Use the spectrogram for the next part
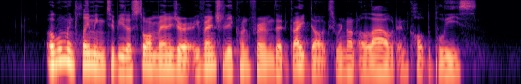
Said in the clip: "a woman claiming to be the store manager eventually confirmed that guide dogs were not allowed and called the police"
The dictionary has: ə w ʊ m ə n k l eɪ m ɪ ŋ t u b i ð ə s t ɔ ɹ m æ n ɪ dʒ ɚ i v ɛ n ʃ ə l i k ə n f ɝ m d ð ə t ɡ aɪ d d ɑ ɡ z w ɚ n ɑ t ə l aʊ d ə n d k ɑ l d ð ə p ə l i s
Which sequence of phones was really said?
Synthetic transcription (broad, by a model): ə w ʊ m ə n k l eɪ m ɪ ŋ t u b i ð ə s t ɔ ɹ m æ n ɪ dʒ ɚ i v ɛ n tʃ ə l i k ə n f ɝ m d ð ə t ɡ aɪ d d ɑ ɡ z w ɚ n ɑ t ə l aʊ d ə n k ɑ l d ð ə p ə l i s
